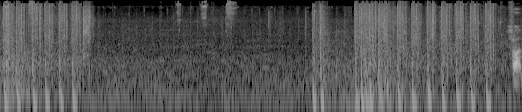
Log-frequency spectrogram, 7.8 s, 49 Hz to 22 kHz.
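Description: Automatic weapon fire in Cyberpunk 2077 comes in rapid bursts near the start and again toward the end, with a quieter gap between them. Voices are heard under parts of the shooting.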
